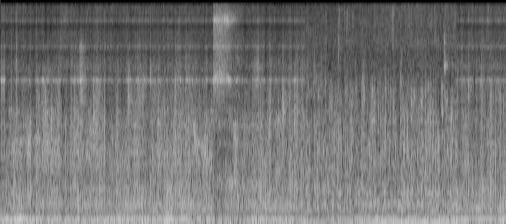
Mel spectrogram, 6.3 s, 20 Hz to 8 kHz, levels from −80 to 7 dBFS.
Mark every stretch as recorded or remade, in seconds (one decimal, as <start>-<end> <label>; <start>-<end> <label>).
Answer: 0.0-3.8 remade; 3.8-5.7 recorded; 5.7-6.3 remade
